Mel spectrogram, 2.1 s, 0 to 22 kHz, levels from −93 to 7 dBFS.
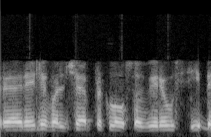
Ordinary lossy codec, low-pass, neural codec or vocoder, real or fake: AAC, 64 kbps; 14.4 kHz; none; real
